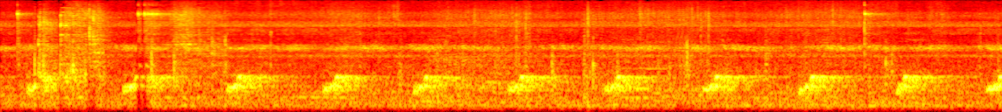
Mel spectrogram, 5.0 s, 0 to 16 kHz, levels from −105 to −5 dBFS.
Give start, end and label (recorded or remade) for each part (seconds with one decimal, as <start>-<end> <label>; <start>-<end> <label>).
0.0-0.7 recorded; 0.7-1.8 remade; 1.8-5.0 recorded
